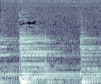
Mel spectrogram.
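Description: Acoustic guitar strummed in a live performance, with two strong chord strokes about a second apart and the chords ringing on between them.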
